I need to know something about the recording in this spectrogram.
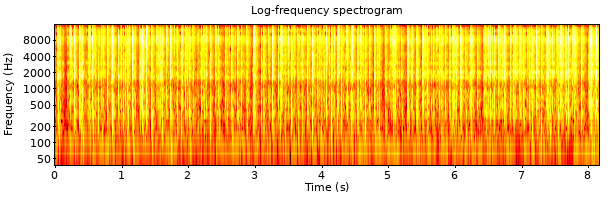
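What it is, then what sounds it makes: Cardboard crisp tube. Fingertips drum rapidly on the side wall of an upright, hollow Pringles cardboard crisp tube. The result is a steady stream of quick, dry, hollow taps with a midrange body and a bright edge. Each tap fades almost instantly over a faint low hum.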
